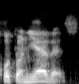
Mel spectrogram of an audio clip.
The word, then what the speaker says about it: Coton Nieves: Big shout to Michelle Coton Nieves.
